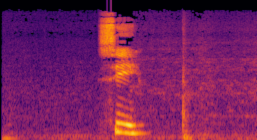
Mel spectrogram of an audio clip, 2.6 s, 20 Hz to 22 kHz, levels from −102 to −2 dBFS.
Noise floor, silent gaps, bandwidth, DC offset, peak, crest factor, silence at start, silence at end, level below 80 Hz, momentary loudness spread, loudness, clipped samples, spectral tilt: -49 dBFS; none; 16.5 kHz; under 0.1%; 0 dBFS; 22 dB; 0.05 s; 0.65 s; -48 dBFS; 23 LU; -14 LUFS; under 0.1%; -1.5 dB/octave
